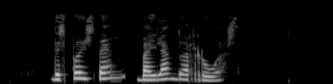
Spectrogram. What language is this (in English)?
Galician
